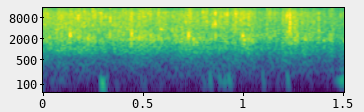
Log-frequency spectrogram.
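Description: A church congregation gives a short burst of applause during a Korean Sunday service, even, moderately distant clapping from many hands filling the sanctuary.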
